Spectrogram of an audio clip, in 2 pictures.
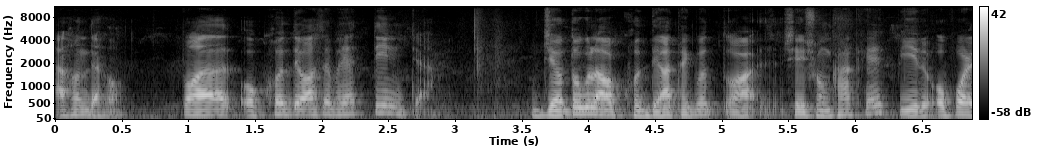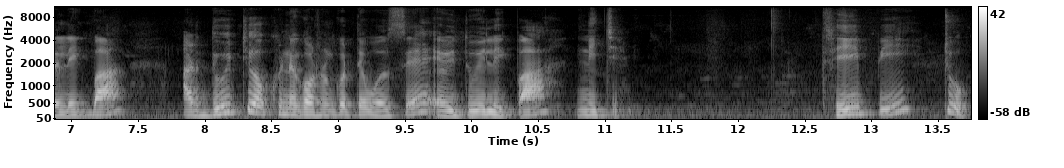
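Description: Low-voiced woman teaching math patiently. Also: moderate pace, long pauses, a little mellow. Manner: patient, repetitive explaining, asks questions and answers them herself. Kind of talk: recorded video lesson.

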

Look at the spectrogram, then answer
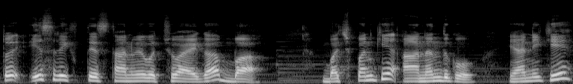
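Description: Man, young adult, teacher, patient, talks to children, warm tone. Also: fairly high pitch, dull audio. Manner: patient, keeps addressing children. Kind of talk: explaining a school worksheet.

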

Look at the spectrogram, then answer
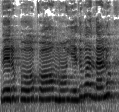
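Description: A woman acting a gentle, self-sacrificing mother who soothes her crying daughter with pet names. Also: very high voice, normal speed. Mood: tender. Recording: echoey room.

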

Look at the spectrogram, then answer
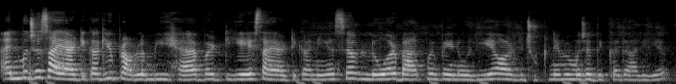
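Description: A woman in her thirties talks casually while she cooks, often dropping in English words. Her voice sits high, and the room adds a lot of echo. She is recorded by a camera standing across her home kitchen. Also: fairly even intonation, normal speed, slight background noise. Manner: chatty, mixing in English words. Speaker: cooking vlogger. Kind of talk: casual cooking vlog chat.

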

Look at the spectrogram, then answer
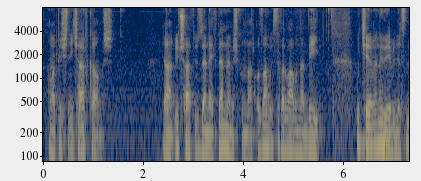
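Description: A male teacher with a somewhat low voice goes over exam answers in a recorded lesson. He explains each point step by step, often stopping to ask rhetorical questions. Faint noise sits under his voice. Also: a little mellow. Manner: recites word forms in a drilled, chanting rhythm.

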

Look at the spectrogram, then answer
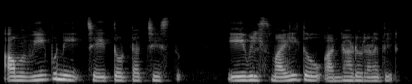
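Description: A woman narrating a scripted audio story in a steady, dramatic storytelling manner. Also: on the low side, normal speed.

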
